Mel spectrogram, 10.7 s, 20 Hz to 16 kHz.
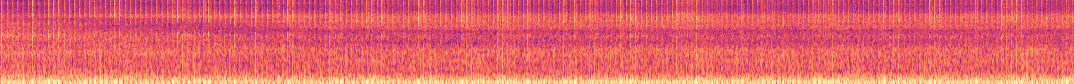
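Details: Speedex model 1630 garden tractor with a new carburetor, driving under load under its own power for the first time in years on a reused old head gasket: a single-cylinder thump that is lumpy, missing and surging, running rough.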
